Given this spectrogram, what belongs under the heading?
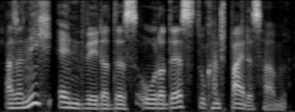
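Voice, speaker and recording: A man's voice: medium pitch, lively intonation, a little fast, mellow, no room sound, studio quality. A middle-aged man from Swabia hosting a coaching podcast, talking bluntly and emphatically, hammering his points home. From Swabia, Germany. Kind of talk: spiritual coaching podcast monologue.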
